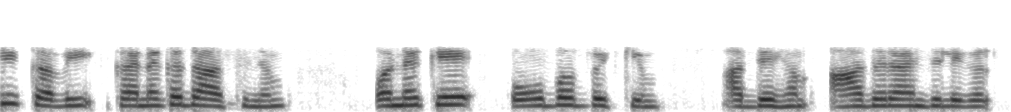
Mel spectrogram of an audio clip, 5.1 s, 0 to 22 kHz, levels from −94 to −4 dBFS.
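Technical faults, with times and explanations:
Throughout, tandem speech coding: the speech passed through two low-rate speech codecs in a row, with the sound pointing to AMR-NB followed by G.729A. The second coder re-encodes the first one's errors, so the voice sounds rough, muffled and warbly, with nothing above 3.8 kHz.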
